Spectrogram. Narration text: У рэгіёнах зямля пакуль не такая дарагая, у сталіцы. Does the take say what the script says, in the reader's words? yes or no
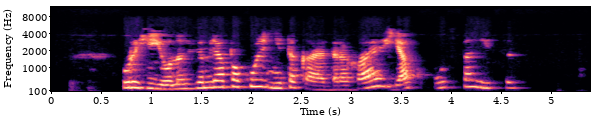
no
